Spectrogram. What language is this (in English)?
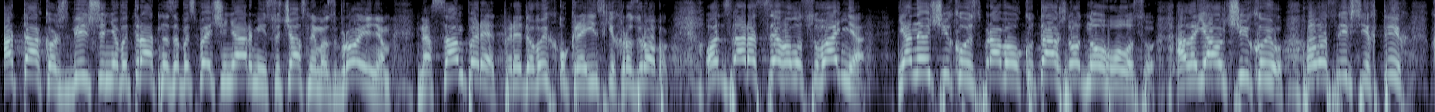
Ukrainian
